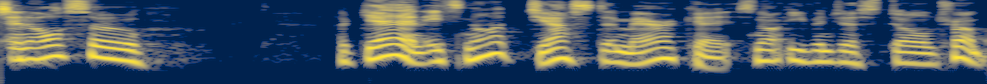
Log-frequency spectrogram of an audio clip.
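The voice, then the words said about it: Mixed Canadian and English accent. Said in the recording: “I'm Canadian who's been living in England for 25 years, which is why I have this strange accent... I think you thought I was Irish”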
